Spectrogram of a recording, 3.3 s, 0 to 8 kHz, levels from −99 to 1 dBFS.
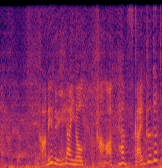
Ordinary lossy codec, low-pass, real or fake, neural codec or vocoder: none; none; fake; codec, 16 kHz, 1 kbps, FunCodec, trained on LibriTTS, 50 frames a second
